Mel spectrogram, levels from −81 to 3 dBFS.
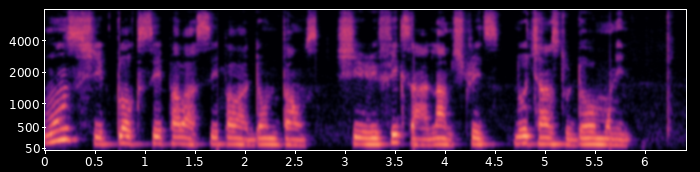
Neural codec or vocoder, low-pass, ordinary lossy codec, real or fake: none; none; none; real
